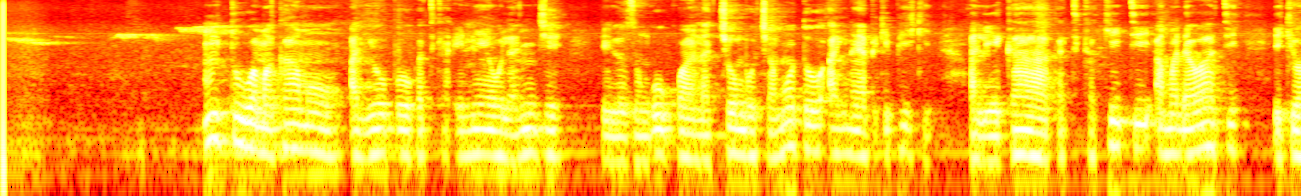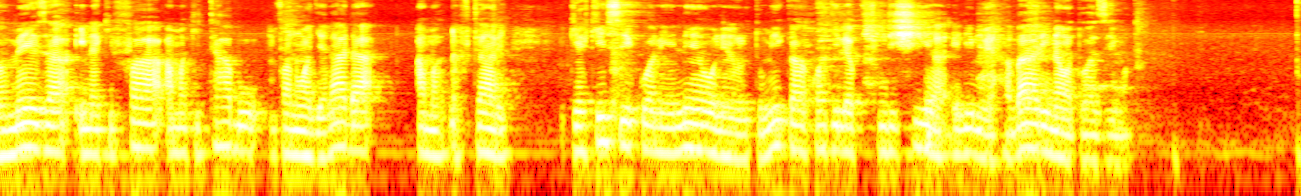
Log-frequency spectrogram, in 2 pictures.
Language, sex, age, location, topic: Swahili, male, 25-35, Dar es Salaam, education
